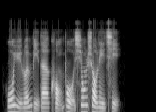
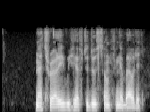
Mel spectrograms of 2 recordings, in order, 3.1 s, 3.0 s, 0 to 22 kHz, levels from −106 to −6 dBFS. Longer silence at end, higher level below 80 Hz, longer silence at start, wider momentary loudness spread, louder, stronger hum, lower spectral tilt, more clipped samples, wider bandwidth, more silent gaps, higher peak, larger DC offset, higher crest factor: first, 0.65 s vs 0.2 s; about the same, -62 dBFS vs -58 dBFS; second, 0.05 s vs 0.7 s; about the same, 7 LU vs 5 LU; second, -27 LUFS vs -17 LUFS; neither; second, -3.5 dB/octave vs -6 dB/octave; neither; first, 11 kHz vs 7.6 kHz; neither; second, -8 dBFS vs -2 dBFS; first, 0.4% vs under 0.1%; first, 22 dB vs 14 dB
